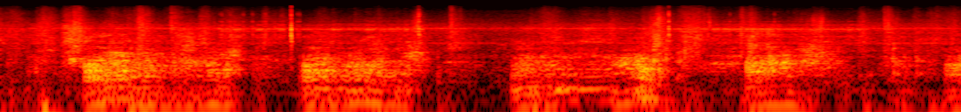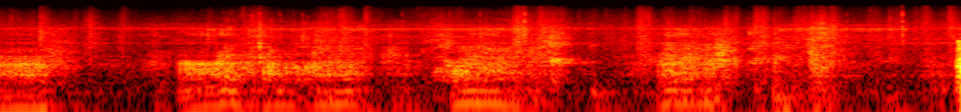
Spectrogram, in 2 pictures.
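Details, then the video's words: Two Saint Bernards, parent Joseph aged four and young Stitch aged one, indoors, giving a series of low, rumbling growl-like vocal bursts, each about half a second to a second long, roughly ten across the stretch with short pauses between. "Parent and child of a Saint Bernard"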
